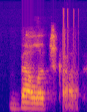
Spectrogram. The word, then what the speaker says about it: Belichka: It's pronounced Belichka, which in Russian is a nice, kind, soft way to say Bella.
